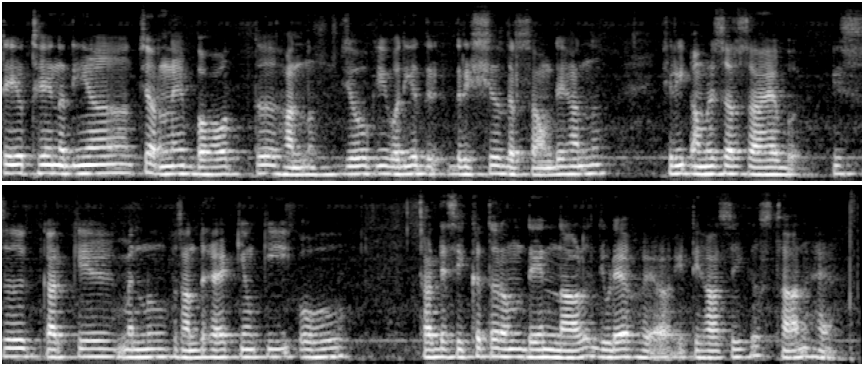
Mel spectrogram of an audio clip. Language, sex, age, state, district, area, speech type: Punjabi, male, 30-45, Punjab, Mohali, urban, spontaneous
